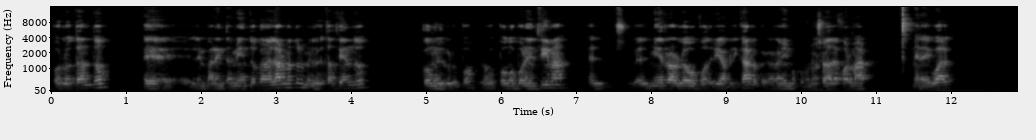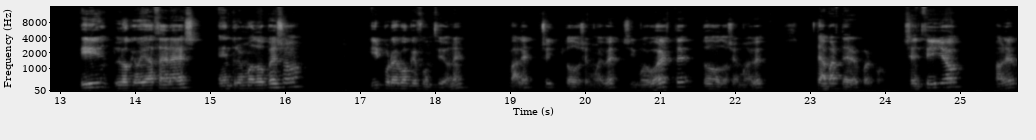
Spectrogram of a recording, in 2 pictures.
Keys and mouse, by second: 0.2-5.8 right drag, 5.8-14.3 drag, 14.3 right click, 15.3 Tab, 15.7-16.9 right drag, 16.9 r, 20.0 right click, 21.0 g, 22.7 right click, 24.6-25.7 shift+middle drag.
